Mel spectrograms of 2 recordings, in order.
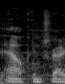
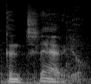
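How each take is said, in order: First: The name is said in a plain, flat way. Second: The name is said in a sultry, seductive way. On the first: The speaker calls it wrong. "You can't just say" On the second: The speaker calls it right. "That is that makes it even sexier"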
